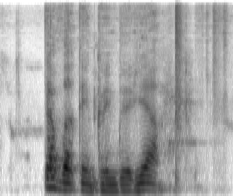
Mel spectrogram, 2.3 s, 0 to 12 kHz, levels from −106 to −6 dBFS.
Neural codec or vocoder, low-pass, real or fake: codec, 24 kHz, 0.9 kbps, WavTokenizer, medium music audio release; 10.8 kHz; fake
